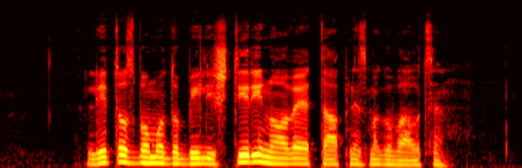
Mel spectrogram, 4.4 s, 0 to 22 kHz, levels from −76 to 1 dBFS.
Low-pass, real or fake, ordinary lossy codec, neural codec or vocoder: 19.8 kHz; fake; none; vocoder, 44.1 kHz, 128 mel bands, Pupu-Vocoder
